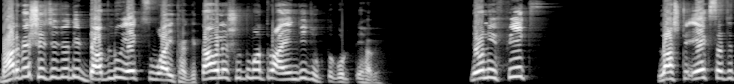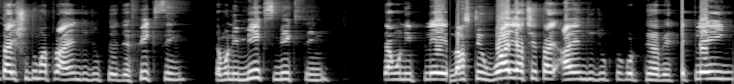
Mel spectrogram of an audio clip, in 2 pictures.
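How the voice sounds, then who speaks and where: A woman with a high voice walks through grammar rules one step at a time, spelling each example word letter by letter. She is recorded close to the mic in a dry room with no echo. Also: lively intonation, darkish tone. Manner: slow, methodical, spells words letter by letter. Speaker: English grammar teacher. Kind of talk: grammar lesson.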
